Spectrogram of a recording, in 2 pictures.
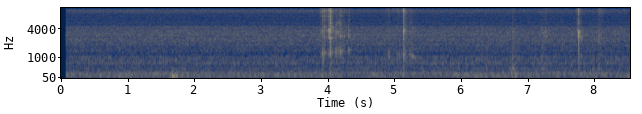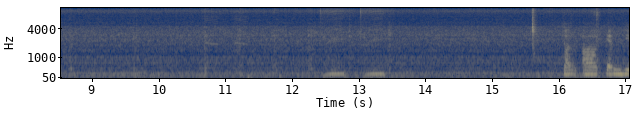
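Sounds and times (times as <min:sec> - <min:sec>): low steady hum: 0:00.1 - 0:17.0
crunchy bite into fruit: 0:03.9 - 0:05.4.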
